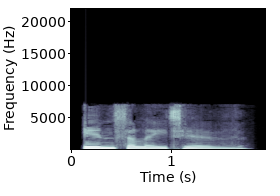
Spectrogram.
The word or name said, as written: insulative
